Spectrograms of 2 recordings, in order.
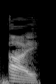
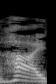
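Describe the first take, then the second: First: The word begins without any H sound. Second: The word begins with a clear H sound. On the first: It sounds more like native Jamaican patois. "just simply say I" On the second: It is the usual standard form. "Instead of saying hi"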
